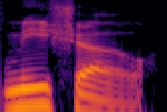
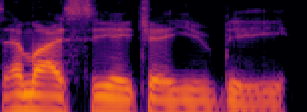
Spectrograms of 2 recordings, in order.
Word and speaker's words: Michaud: It's Michaud, but apologize. No, it's all good. I leave room for error. I've grown up with my last name mispronounced. For anyone that's only listening, it's Michaud. And that D kind of throws everybody for a loop because it's silent.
